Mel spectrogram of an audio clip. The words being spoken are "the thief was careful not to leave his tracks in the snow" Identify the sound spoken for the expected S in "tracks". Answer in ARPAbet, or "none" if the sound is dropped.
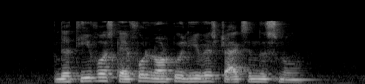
S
